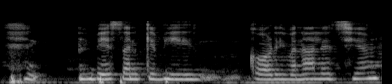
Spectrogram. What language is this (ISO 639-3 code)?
mai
